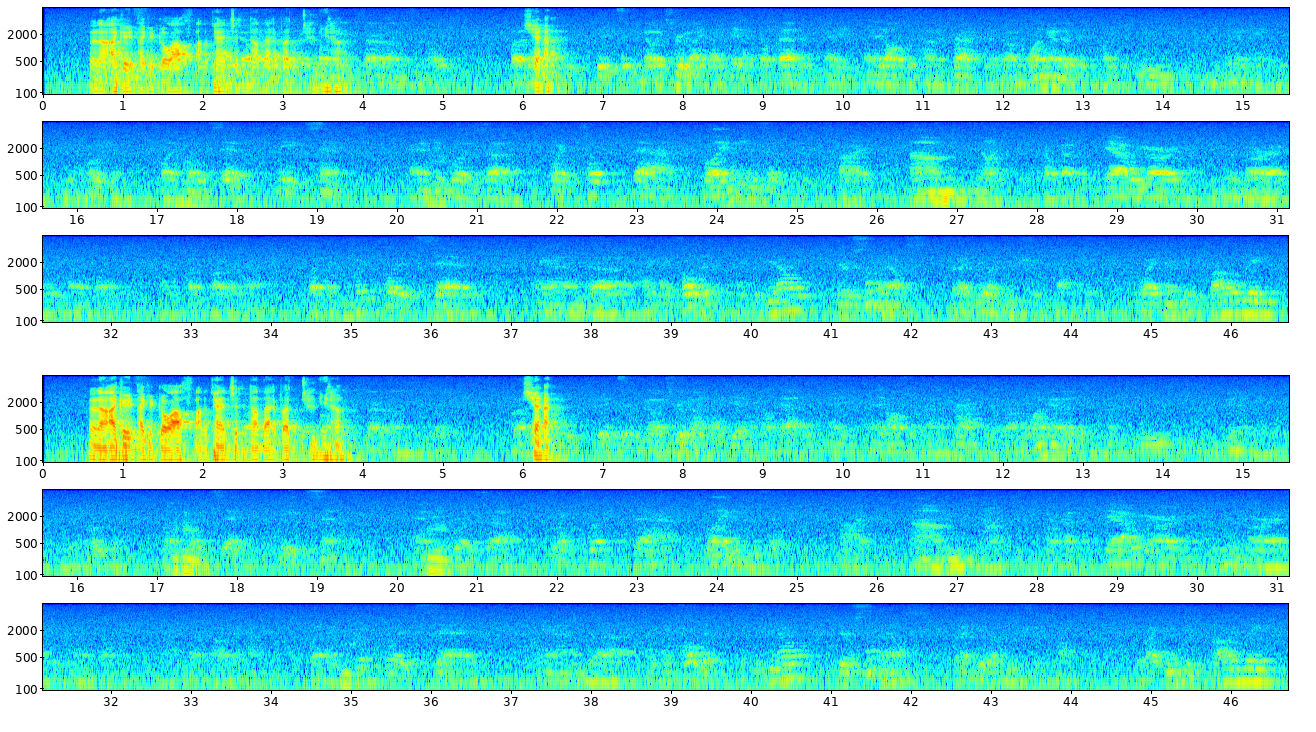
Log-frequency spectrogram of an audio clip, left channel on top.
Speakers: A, on the right; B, on the left.
A: I don't know,
B: No,
A: I could
B: it's
A: I
B: true.
A: could go off on a tangent
B: I know, I
A: on
B: know.
A: that,
B: Don't,
A: but
B: don't
A: <laughs>
B: don't
A: you
B: even
A: know,
B: get me started on the simulation. But uh,
A: yeah.
B: it, it's no, it's true. I, I did. I felt badly, and it and it also kind of tracked. Uh, On the one hand, I was like, you might just be m- mimicking human emotion, but
A: hmm
B: what it said made sense, and
A: mm
B: it was uh, so I took that. Well, I initially said to Pi, Um, you know, I, I I felt that I was like, yeah, we are. You know, the humans are actually kind of uh, we're in a tough spot right now. But I
A: mm
B: took what it said and uh, I, I told it, I said, you know, there's someone else that I feel like you should talk to, who I think
A: mm,
B: is probably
